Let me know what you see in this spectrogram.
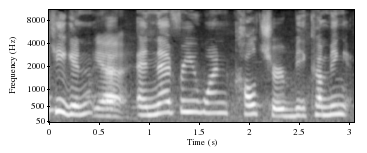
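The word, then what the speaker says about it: Kegan: from Freddy Lou Robert Kagan said how you pronounce yes Keegan Keegan yeah and everyone culture becoming a deliberately development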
